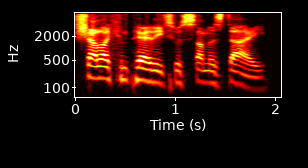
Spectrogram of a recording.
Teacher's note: he would write in iambs, which is 2 syllables, soft then hard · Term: iambic pentameter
